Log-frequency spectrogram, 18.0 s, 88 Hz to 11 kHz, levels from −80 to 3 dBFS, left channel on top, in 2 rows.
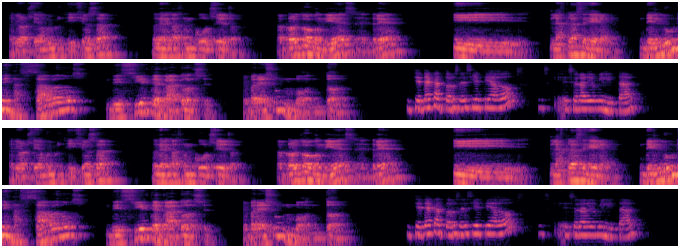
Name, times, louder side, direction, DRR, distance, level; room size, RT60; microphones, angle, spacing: voice 1, 0.1-1.6 2.0-3.2 3.7-5.3 6.0-7.0 7.3-8.2 8.5-10.1 10.4-11.8 12.2-13.6, right 1 dB, 20° right, 0.7 m, -27 dB
voice 2, 14.5-15.8 16.4-17.5, left 1 dB, 75° left, 0.6 m, -30 dB
2.3 x 2.3 x 2.5 m
head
